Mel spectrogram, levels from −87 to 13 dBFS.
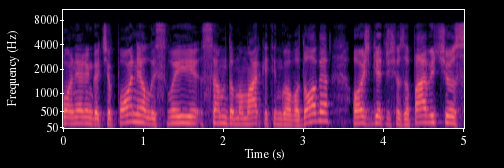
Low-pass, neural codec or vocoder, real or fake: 7.2 kHz; none; real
